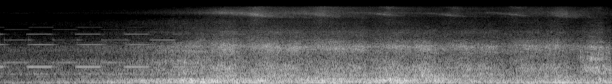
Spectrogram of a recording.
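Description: Northern Ireland Railways diesel multiple unit passing at speed, with a rising rumble and rush of wheels that is loudest from about two seconds in until it falls away at the very end. In the first second or so the level crossing's two-tone warning alarm is heard beeping in an even alternating rhythm, before the train drowns it out.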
